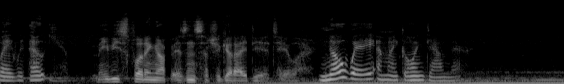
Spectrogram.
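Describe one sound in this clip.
Another young man answers tensely.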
